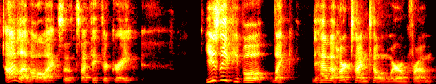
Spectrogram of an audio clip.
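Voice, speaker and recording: A woman's voice: low-pitched, very animated, moderate pace, pushed and bright, reverberant. A woman from Kansas with a Kansas accent, hosting a casual live stream, reading viewers' comments and answering them by name, often laughing. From Kansas, US Midwest. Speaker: livestream host reading chat.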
